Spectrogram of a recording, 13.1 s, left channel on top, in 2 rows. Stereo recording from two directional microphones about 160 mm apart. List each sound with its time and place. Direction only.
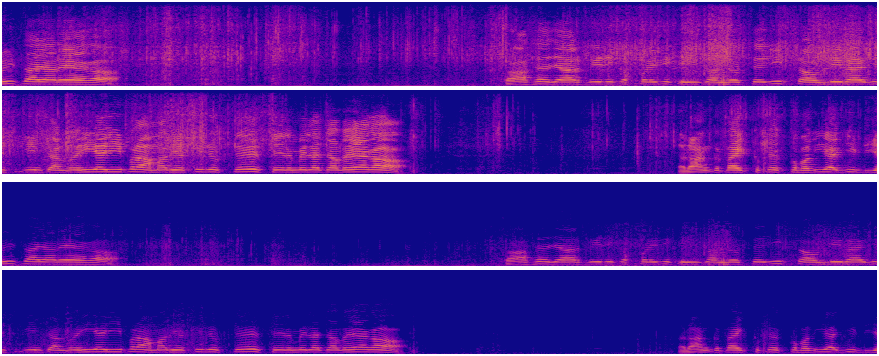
0.0 s speech: 25° left (ahead or behind)
0.8 s rattle: 40° left (ahead or behind)
3.8 s speech: 30° left (ahead or behind)
4.4 s speech: 35° left (ahead or behind); by 9.6 s 20° left (ahead or behind)
11.6 s speech: 15° left (ahead or behind)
